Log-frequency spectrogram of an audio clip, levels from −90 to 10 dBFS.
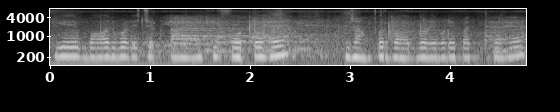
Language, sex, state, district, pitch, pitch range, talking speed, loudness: Hindi, female, Chhattisgarh, Raipur, 205 Hz, 200-215 Hz, 165 wpm, -18 LUFS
